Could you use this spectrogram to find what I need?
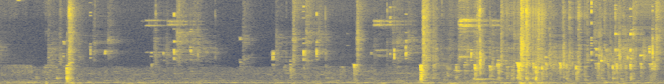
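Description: Typing on a computer keyboard: faint, irregular keystrokes and light clicks scattered throughout, with a few sharper taps standing out.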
